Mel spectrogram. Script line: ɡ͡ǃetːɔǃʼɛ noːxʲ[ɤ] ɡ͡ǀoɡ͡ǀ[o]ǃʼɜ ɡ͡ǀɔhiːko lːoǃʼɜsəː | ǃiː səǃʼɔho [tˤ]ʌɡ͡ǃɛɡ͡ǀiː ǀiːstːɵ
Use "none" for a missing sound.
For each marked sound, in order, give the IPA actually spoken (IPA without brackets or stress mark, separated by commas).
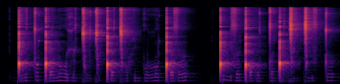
ɤ, ɵ, tː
